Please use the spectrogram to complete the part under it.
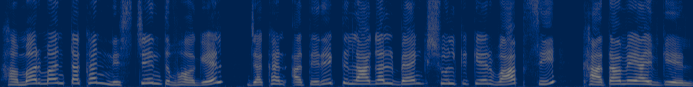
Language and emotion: Maithili, happy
